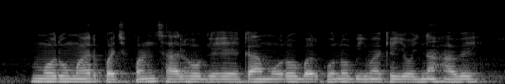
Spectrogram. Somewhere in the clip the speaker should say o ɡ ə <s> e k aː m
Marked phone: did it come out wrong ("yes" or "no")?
yes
